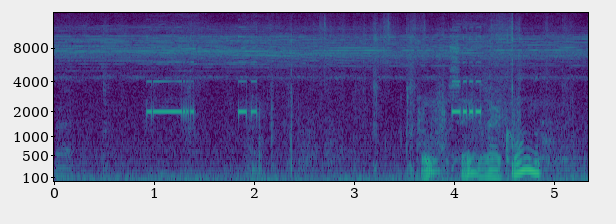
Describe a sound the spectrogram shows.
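A metal detector beeps in short, high tones.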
